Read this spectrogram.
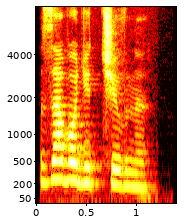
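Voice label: "заводитчывны", Komi, female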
